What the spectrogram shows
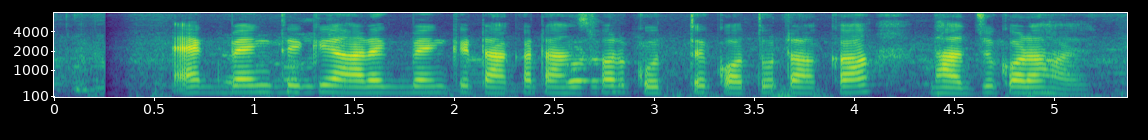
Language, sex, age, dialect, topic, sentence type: Bengali, female, 18-24, Standard Colloquial, banking, question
